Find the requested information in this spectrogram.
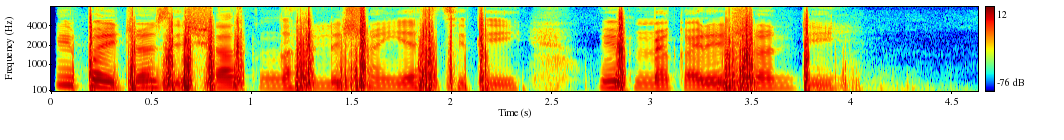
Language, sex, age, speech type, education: Nigerian Pidgin, female, 15-29, spontaneous, tertiary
